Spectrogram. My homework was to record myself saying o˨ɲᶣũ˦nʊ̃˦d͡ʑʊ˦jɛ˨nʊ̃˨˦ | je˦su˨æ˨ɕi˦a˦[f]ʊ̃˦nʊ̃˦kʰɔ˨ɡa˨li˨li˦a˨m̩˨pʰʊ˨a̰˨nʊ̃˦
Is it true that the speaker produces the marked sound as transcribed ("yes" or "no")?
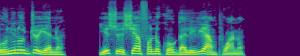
yes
